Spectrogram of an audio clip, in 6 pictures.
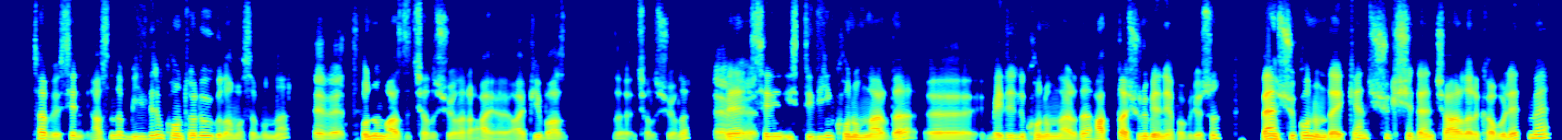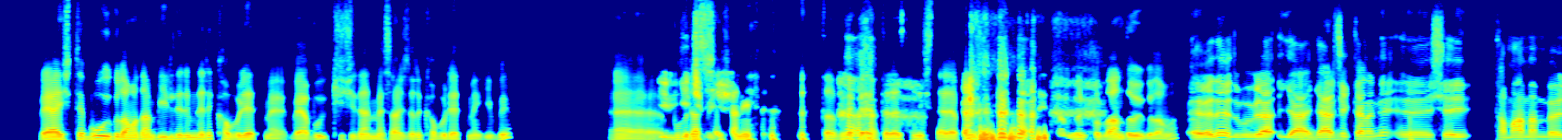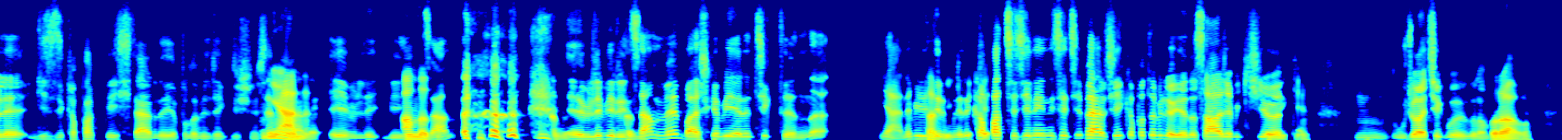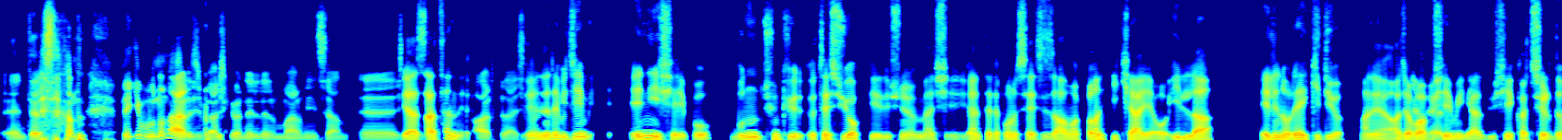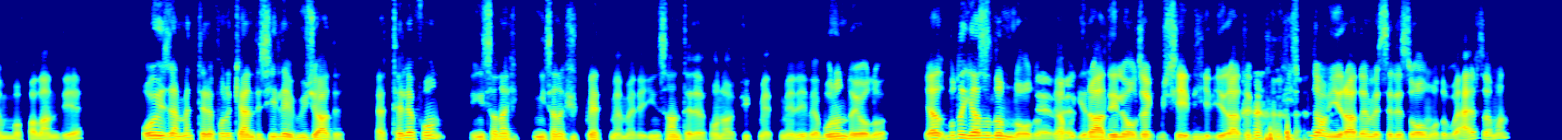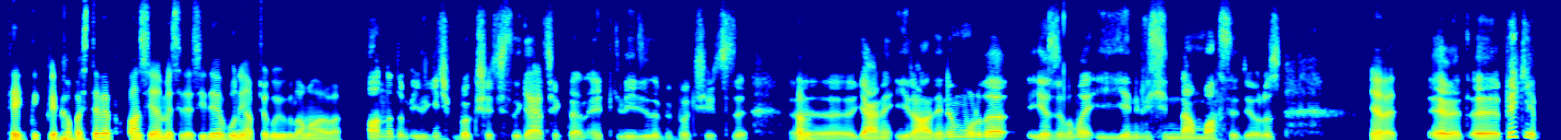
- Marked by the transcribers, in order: other background noise; tapping; giggle; chuckle; chuckle; unintelligible speech; laughing while speaking: "Enteresan"; chuckle
- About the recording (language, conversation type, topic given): Turkish, podcast, Sabah enerjini artırmak için hangi alışkanlıkları önerirsin?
